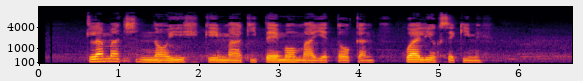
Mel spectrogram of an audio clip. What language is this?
Orizaba Nahuatl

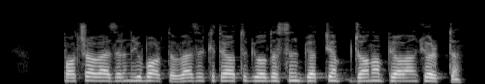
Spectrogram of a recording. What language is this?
Uzbek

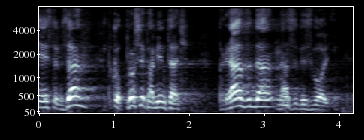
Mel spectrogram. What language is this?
Polish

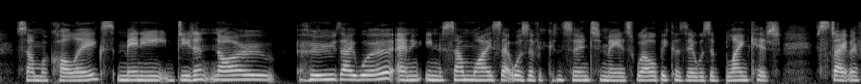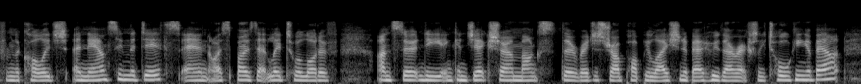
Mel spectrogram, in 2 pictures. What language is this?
English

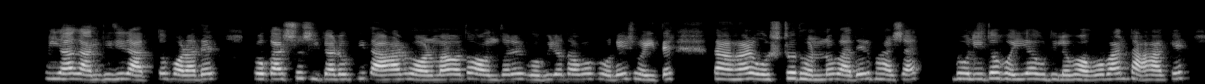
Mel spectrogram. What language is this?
Bangla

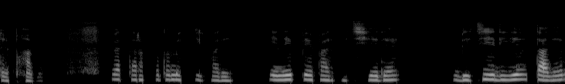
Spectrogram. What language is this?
Bangla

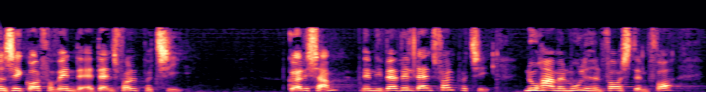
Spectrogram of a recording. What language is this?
Danish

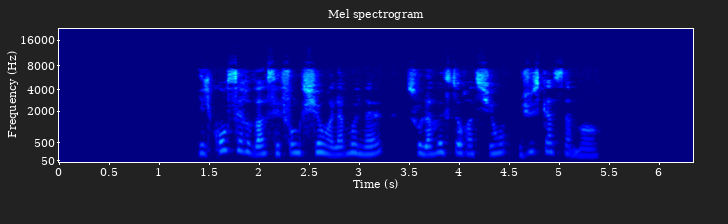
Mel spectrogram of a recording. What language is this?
French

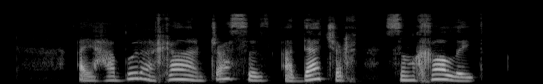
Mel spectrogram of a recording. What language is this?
Abkhazian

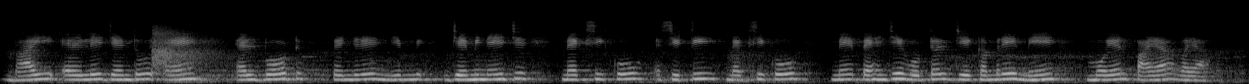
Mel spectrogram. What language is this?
Sindhi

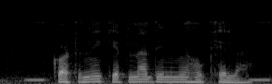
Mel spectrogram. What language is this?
Bhojpuri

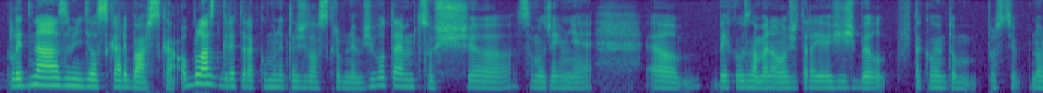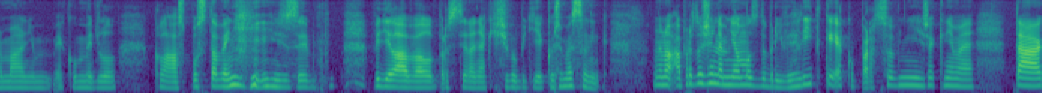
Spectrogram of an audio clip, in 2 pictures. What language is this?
Czech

